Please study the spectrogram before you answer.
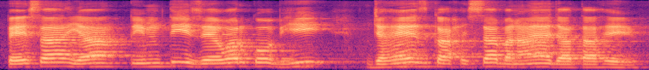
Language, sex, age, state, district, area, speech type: Urdu, male, 30-45, Uttar Pradesh, Muzaffarnagar, urban, spontaneous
